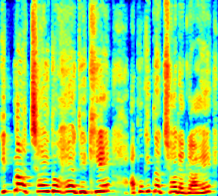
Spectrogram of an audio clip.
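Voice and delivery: mischievous kid pretending the painting is lovely; cheeky child voice. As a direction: play innocent with a laugh. Cheeky child defends painting laughing.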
